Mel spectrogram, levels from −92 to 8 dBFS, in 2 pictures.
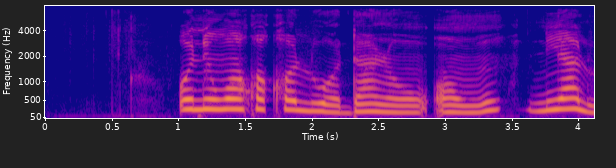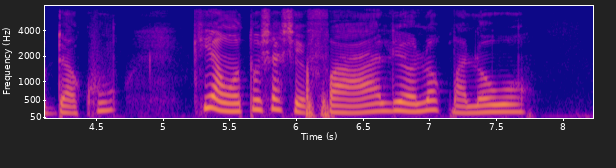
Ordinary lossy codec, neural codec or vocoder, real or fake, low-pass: none; none; real; 7.2 kHz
